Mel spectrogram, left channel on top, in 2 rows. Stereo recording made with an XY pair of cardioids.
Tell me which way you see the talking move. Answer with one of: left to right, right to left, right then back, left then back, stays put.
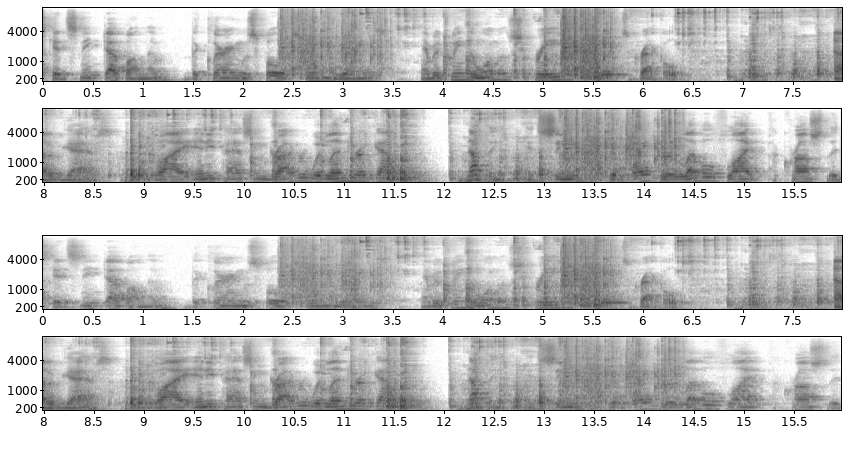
right then back.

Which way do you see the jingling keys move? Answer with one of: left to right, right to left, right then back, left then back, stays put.
left then back.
